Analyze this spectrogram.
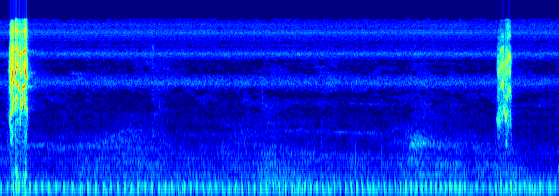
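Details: Cinnamon green-cheeked conure uttering two short, piercing, harsh screeches about five seconds apart, with quiet between them.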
